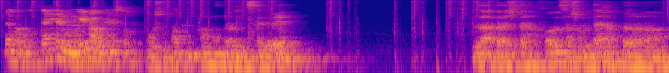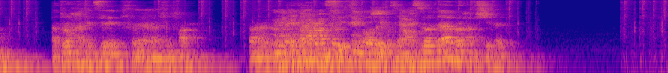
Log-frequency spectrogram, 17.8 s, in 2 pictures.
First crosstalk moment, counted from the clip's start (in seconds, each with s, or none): 12.5 s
